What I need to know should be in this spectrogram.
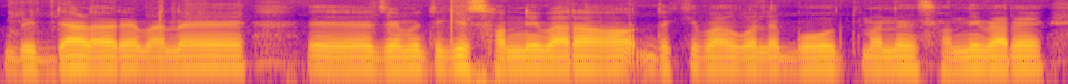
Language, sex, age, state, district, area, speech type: Odia, male, 18-30, Odisha, Ganjam, urban, spontaneous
